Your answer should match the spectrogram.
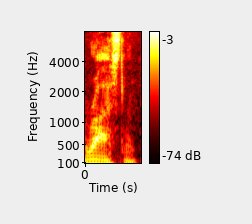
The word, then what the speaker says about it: Roseland: I know it's spelled Roseland, but everyone in Indianapolis said Roslyn.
